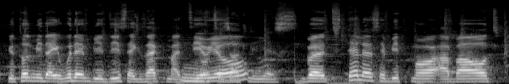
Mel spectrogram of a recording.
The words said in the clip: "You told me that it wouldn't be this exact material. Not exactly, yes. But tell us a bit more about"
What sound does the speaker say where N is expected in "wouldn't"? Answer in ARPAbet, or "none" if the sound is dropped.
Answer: N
